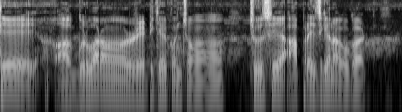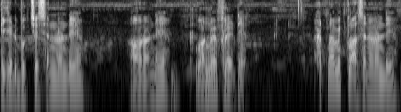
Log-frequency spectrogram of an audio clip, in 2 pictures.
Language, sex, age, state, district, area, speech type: Telugu, male, 18-30, Andhra Pradesh, Bapatla, urban, spontaneous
